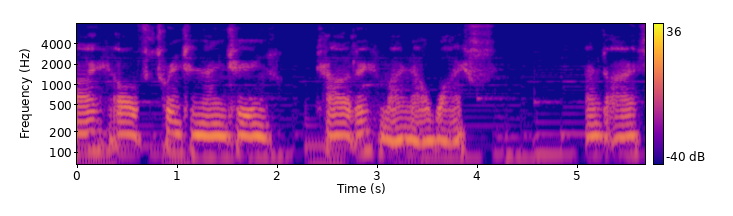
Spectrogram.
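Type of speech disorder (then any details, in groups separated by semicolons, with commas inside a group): Speech after partial glossectomy; tongue cancer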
